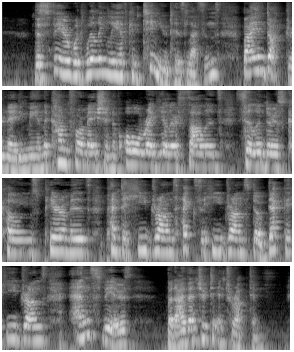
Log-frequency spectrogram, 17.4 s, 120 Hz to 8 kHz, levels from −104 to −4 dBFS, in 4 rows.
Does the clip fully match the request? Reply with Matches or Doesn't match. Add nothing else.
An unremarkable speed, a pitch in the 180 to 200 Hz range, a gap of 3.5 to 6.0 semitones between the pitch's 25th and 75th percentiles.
Doesn't match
